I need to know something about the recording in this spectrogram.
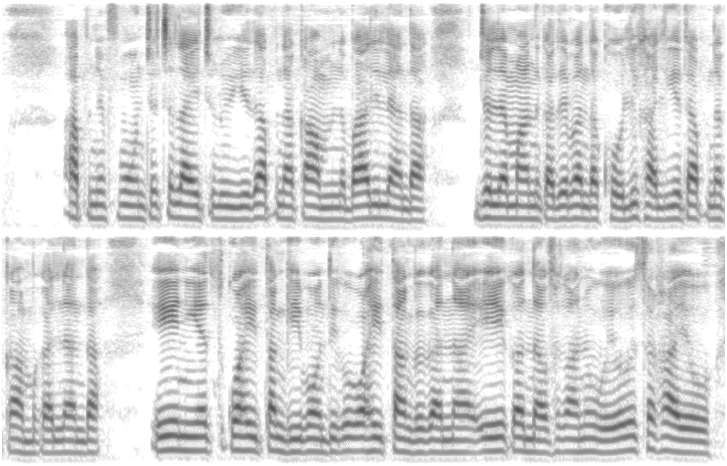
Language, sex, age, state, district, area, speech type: Dogri, female, 30-45, Jammu and Kashmir, Samba, rural, spontaneous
